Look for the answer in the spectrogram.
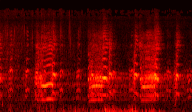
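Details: Geese in spring honk in loud, nasal bursts, four harsh calls about one a second, over a low rumble of wind or traffic. The honking may be geese claiming nesting territory from other geese.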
